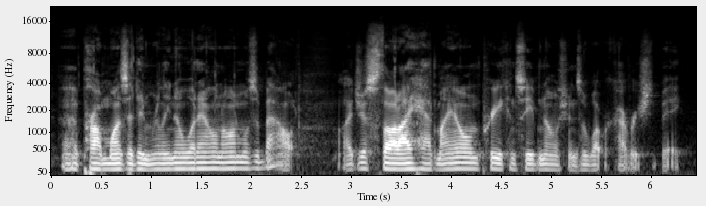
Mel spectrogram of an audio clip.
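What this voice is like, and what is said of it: Mixed Midwestern and Canadian accent. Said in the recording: “you'll hear this really weird accent coming out of this boy here. You're going to hear a little bit of the Midwest, and you're going to hear some Canadian Fargo-esque mixture.”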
